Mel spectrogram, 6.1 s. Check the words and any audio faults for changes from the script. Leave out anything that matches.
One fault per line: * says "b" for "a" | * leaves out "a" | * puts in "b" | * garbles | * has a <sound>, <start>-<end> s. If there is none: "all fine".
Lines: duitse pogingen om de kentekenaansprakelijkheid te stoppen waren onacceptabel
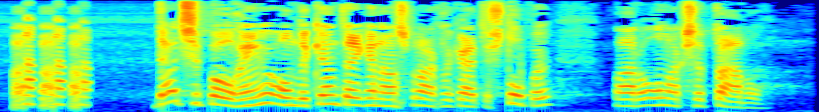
* has a laugh, 0.1-0.7 s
